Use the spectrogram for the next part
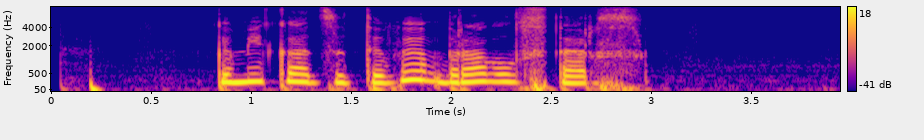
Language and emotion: Russian, neutral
